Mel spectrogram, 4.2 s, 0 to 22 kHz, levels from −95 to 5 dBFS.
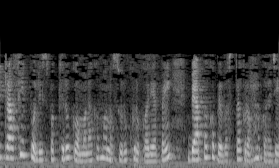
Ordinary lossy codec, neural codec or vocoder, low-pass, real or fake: MP3, 24 kbps; none; 7.2 kHz; real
